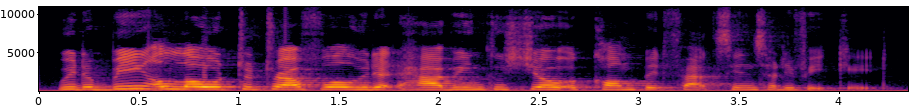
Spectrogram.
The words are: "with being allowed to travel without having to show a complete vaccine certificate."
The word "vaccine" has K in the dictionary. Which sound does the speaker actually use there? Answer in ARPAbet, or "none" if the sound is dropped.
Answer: K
